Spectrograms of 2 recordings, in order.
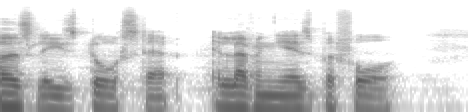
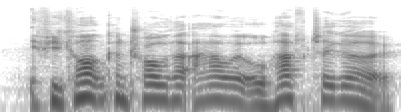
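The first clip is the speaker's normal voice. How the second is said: higher-pitched, mildly cross ultimatum; angry uncle; 7 semitones higher than usual. Acted. Uncle threatening over the owl, lightly acted anger. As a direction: lay down the law, pitched up.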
